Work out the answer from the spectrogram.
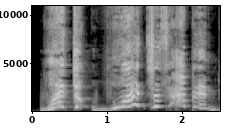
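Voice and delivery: very high, slow astonished cry; stunned disbelief. Real, not acted. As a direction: gasp at the glitch. Filter breaks.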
